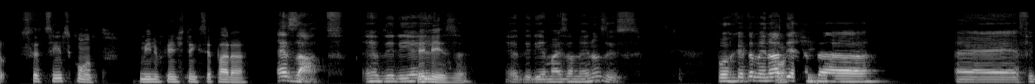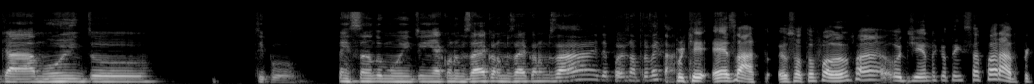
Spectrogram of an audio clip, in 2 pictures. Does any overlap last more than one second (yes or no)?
no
